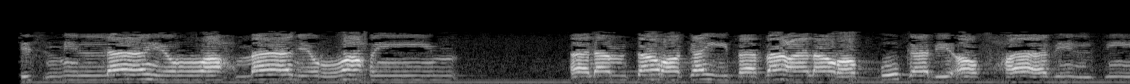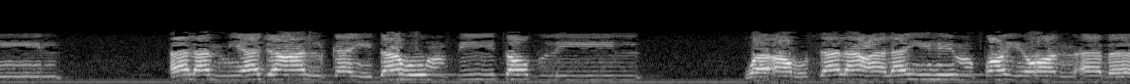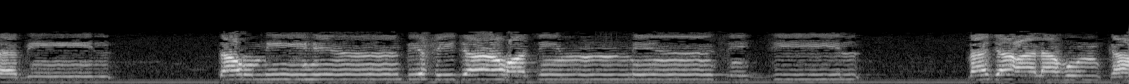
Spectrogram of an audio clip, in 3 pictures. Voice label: ترتیل قرآن کریم سوره فیل; محمود شحات انور

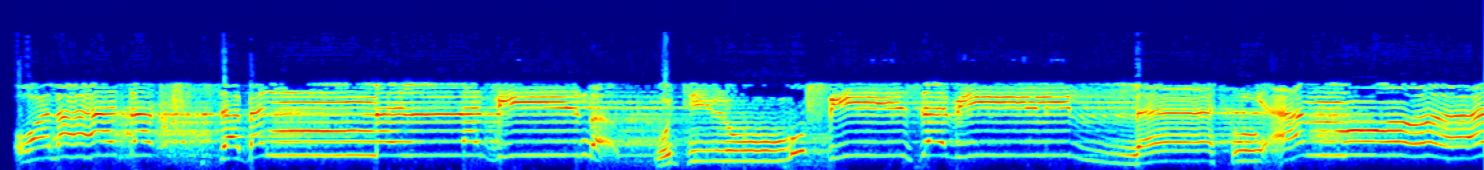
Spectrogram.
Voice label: تلاوت آیه 169 سوره آل عمران; حامد شاکرنژاد

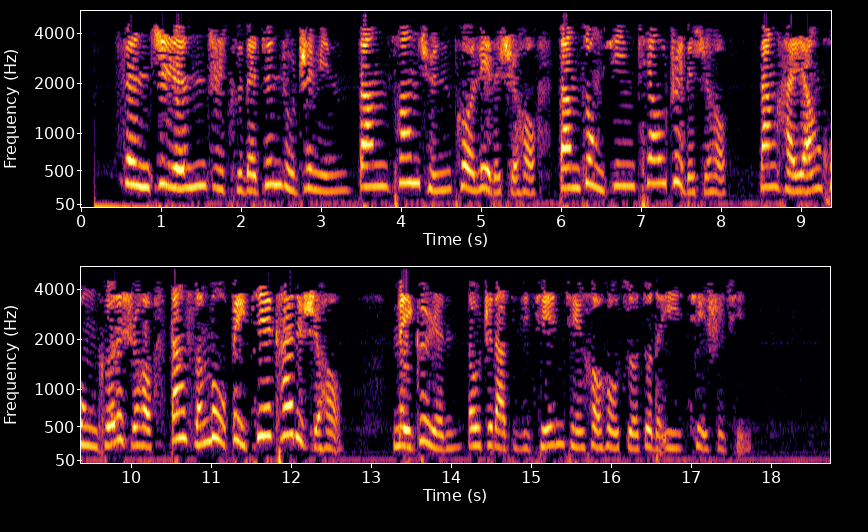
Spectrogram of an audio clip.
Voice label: ترجمه گویای قرآن کریم به زبان چینی; سوره انفطار

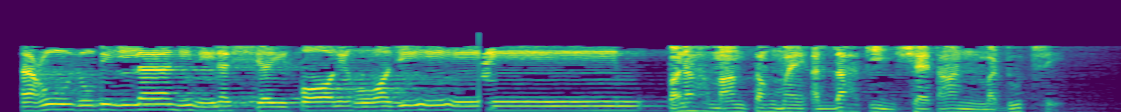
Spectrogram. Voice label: ترجمه گویای قرآن کریم به زبان اردو; با تلاوت سدیس و شریم; سوره فاتحه

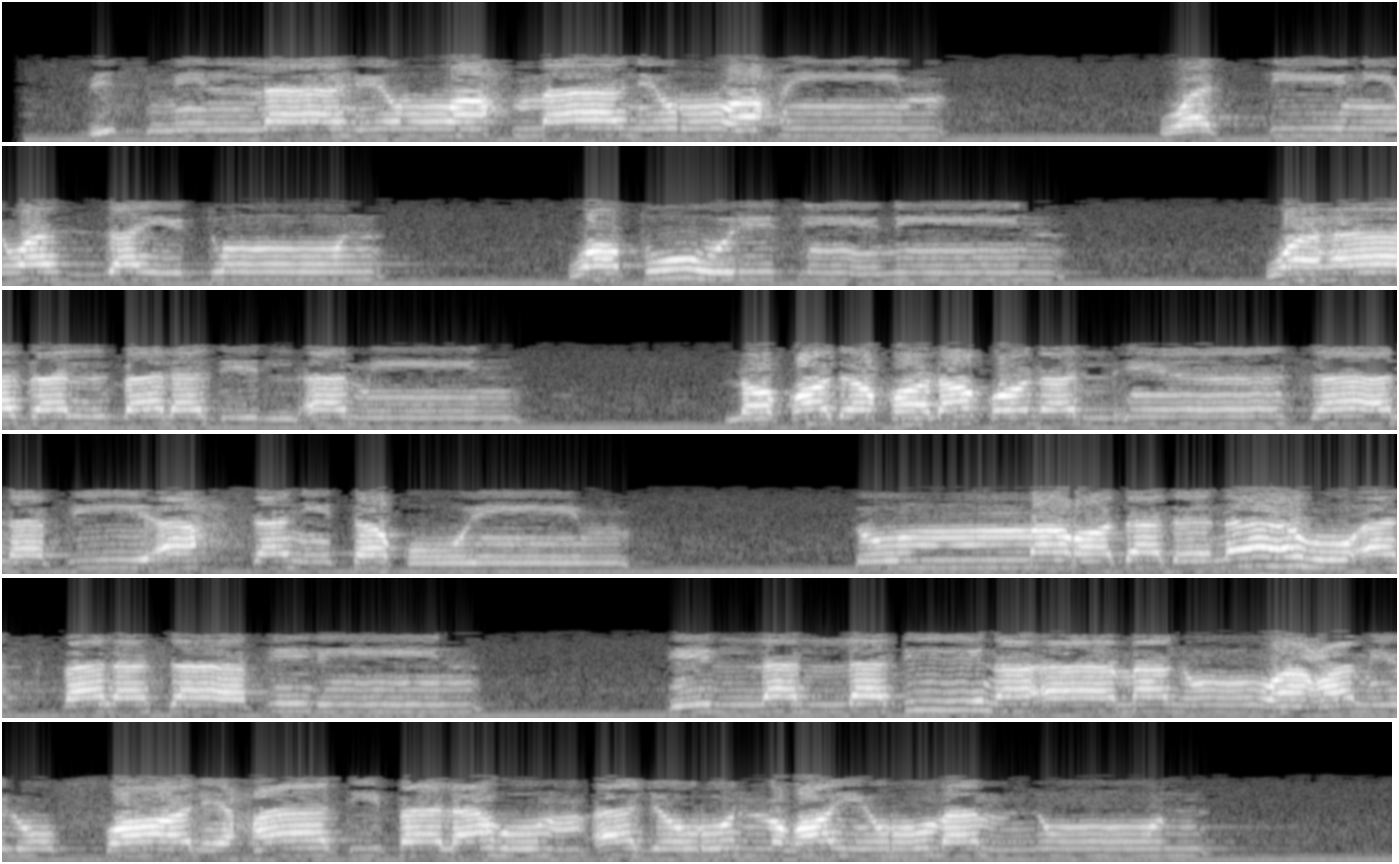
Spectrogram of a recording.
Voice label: ترتیل قرآن کریم سوره تین; محمود شحات انور

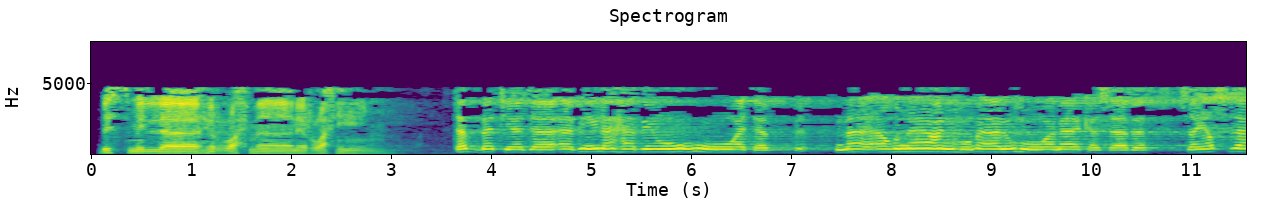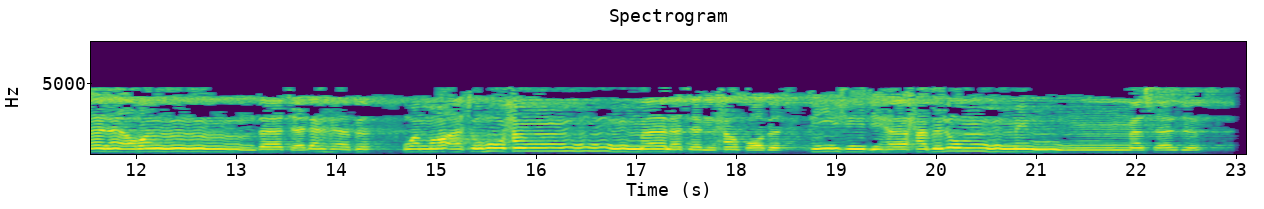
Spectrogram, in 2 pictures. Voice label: ترتیل سوره مسد; الثبیتی

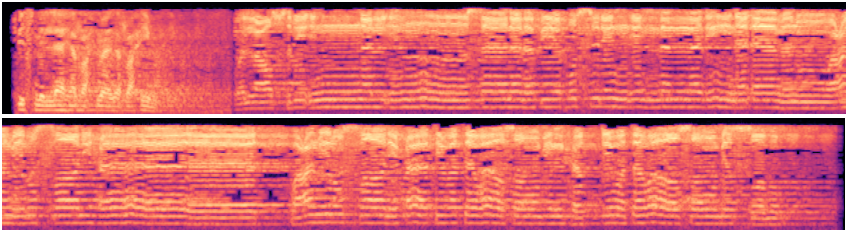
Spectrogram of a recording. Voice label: ترتیل; عبدالعزیز الأحمد; سوره عصر

